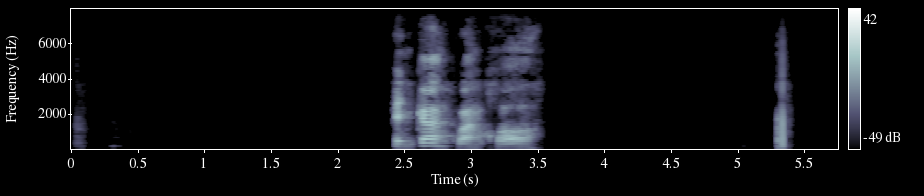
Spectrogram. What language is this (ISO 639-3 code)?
tha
